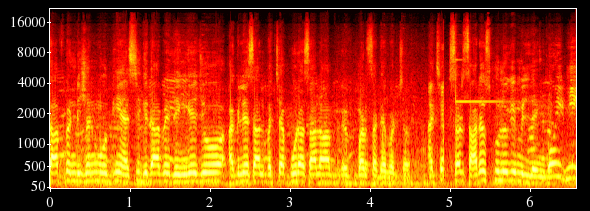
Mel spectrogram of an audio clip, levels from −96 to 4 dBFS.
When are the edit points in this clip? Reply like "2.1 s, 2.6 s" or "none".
5.0 s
